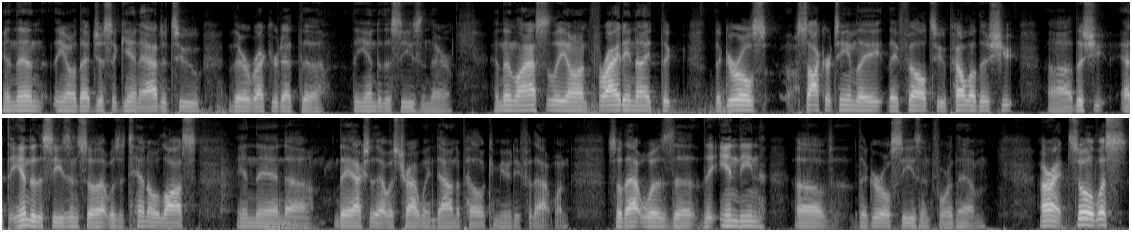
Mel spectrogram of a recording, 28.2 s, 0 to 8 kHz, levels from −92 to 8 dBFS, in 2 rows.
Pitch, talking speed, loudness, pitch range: 110 Hz, 175 wpm, -27 LUFS, 105-120 Hz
